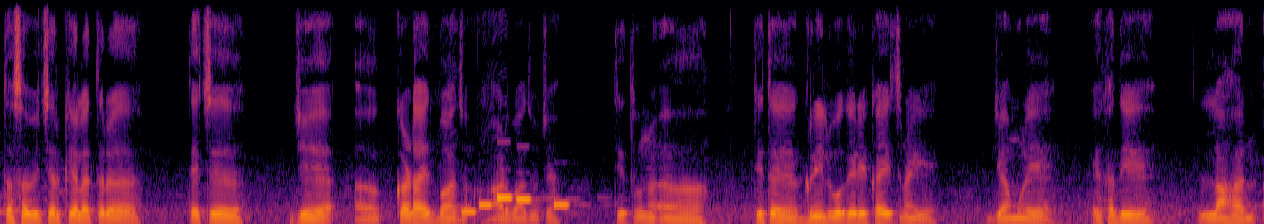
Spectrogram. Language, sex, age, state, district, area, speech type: Marathi, male, 18-30, Maharashtra, Osmanabad, rural, spontaneous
